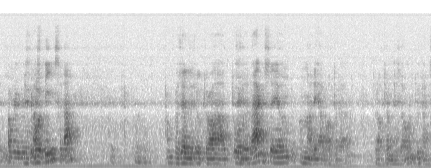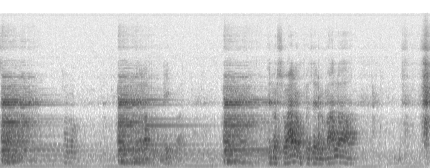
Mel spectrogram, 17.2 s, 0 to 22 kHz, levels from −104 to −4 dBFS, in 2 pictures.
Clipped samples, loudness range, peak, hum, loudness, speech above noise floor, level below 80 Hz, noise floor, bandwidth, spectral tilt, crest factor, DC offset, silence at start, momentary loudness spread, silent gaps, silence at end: under 0.1%; 7 LU; -18 dBFS; none; -39 LUFS; 23 dB; -68 dBFS; -62 dBFS; 16 kHz; -5.5 dB/octave; 24 dB; under 0.1%; 0 s; 23 LU; none; 0 s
